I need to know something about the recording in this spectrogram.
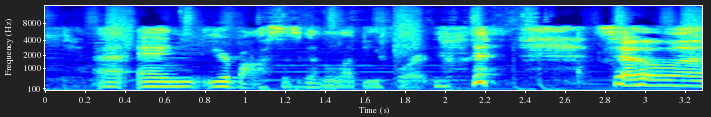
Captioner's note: laughs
